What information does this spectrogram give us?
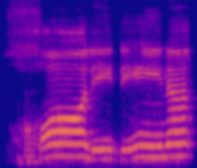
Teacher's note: خا کے اوپر کھڑی زبر ہے، ایک الف مقدار کھینچ کے پڑھیں گے ، لام کے نیچے زیر ہے، دال کو یا سے ملائیں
